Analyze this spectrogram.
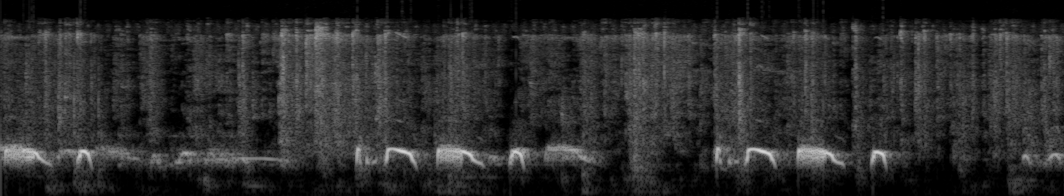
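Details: Spotted dove (Spilopelia chinensis) calling loudly while walking: soft, mellow cooing phrases of three or four hollow notes with a rising inflection, repeated every few seconds over a faint background hiss.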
